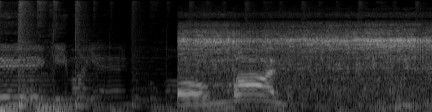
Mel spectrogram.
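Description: Music fading out, then a sudden cut to a steady hiss of wind and water on a sailboat under way, with a man's brief voice about two seconds in.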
